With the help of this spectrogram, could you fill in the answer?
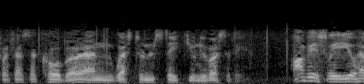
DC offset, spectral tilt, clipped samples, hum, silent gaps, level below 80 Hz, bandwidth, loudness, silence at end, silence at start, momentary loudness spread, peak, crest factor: under 0.1%; -6 dB/octave; under 0.1%; none; none; -62 dBFS; 7.8 kHz; -25 LUFS; 0 s; 0 s; 14 LU; -10 dBFS; 16 dB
